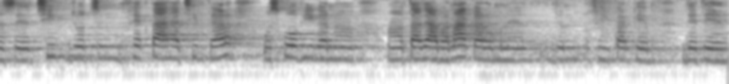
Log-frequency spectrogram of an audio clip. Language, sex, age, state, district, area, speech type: Hindi, female, 60+, Bihar, Begusarai, rural, spontaneous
